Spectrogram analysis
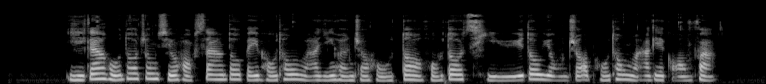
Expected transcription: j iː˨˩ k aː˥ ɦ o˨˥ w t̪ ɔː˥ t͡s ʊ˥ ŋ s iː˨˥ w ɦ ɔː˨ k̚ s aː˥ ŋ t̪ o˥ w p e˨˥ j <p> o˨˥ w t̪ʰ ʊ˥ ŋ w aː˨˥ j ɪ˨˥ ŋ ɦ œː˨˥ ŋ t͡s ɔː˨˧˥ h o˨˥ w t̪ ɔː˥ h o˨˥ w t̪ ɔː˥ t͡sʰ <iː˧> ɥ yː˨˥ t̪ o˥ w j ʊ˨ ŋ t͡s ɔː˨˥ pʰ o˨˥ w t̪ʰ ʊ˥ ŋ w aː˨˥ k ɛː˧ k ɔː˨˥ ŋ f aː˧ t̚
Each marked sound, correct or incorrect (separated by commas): incorrect, incorrect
